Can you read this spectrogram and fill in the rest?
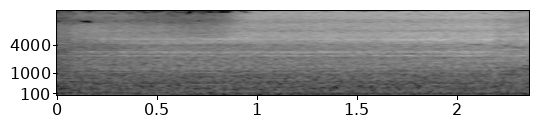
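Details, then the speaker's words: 2001 Honda Accord four-cylinder daily driver with a failed exhaust manifold gasket: sharp airy hiss swells as revs climb, sounding like turbo spool on a non-turbo engine; the blown manifold gasket is being replaced. "sounds like it's [ __ ] spoing it's not even turboed I hope that video did it some justice but they never do if your car is not turboed and it starts to sound like it has a turbo get it looked at it's not good"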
